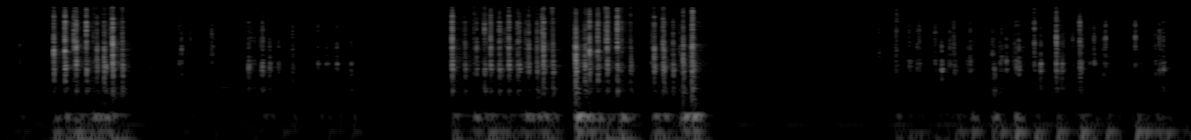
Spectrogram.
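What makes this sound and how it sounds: Fingertips with long red nails type on a full-size white mechanical keyboard with plastic keycaps, resting on a pink fur pad. Quick bursts of bright, clacky keystrokes with a low thump beneath alternate with scattered single taps and a short quiet pause. The typing resumes softer and steadier at the end.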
